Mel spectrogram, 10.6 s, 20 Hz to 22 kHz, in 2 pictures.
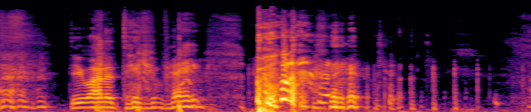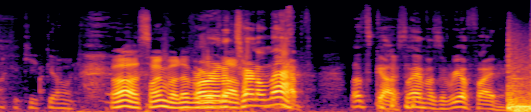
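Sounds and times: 
sharp harsh coughs: 0.0s - 3.7s
speech: 0.2s - 4.4s, 5.4s - 10.6s
laughter: 3.0s - 6.2s.

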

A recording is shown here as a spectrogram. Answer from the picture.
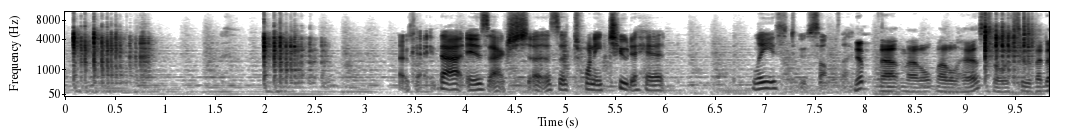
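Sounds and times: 
set of dice rolling across a hard tabletop in a tabletop game: 0.0s - 0.9s, 2.0s - 2.7s, 9.2s - 9.8s
speech: 3.4s - 6.2s, 6.9s - 9.8s.

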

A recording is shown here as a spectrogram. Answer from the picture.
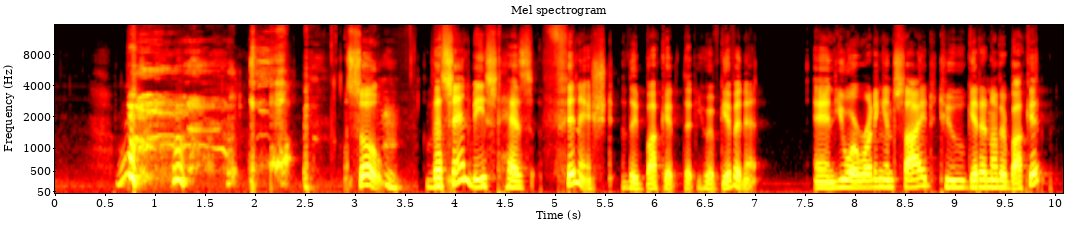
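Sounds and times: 
speech: 0.6s - 1.8s, 3.0s - 10.0s
harsh raspy dry coughing: 0.6s - 3.6s.

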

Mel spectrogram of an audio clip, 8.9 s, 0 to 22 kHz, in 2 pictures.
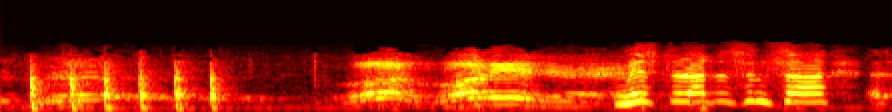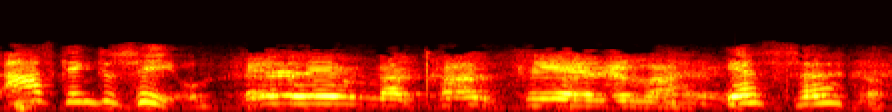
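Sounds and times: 
firm knocks on a laboratory door: 0.1s - 1.2s
speech: 0.2s - 0.6s, 2.4s - 8.9s.

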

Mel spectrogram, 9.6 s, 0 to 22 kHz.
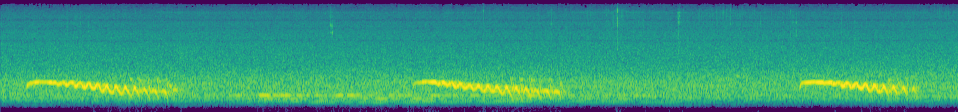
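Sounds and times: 
eastern screech owl descending whinny-like tremolo call: 0.2s - 1.8s, 4.1s - 5.7s, 8.0s - 9.2s.

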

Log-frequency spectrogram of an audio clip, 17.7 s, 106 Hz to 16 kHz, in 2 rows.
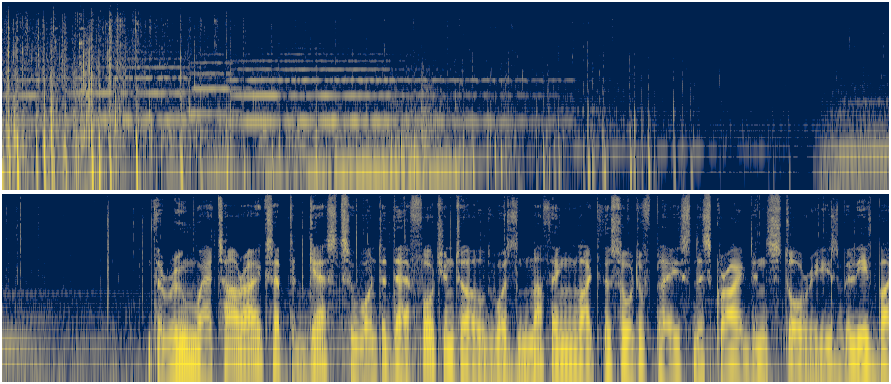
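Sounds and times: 
horse hooves clip-clopping as the horse rides off: 0.0s - 13.7s
speech: 10.4s - 17.7s.

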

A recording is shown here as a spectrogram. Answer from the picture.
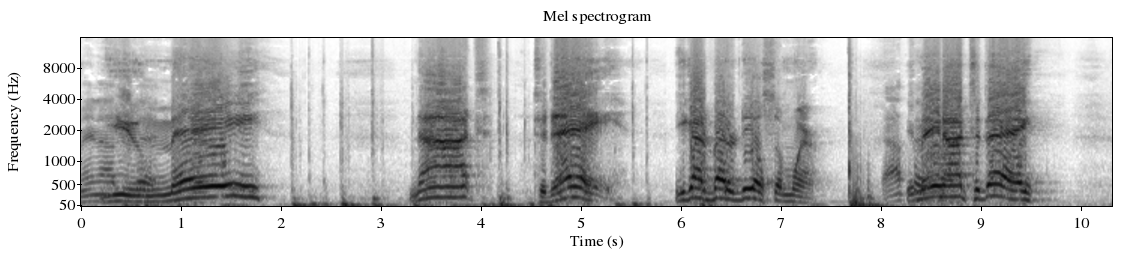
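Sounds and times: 
speech: 0.0s - 1.9s, 3.3s - 7.4s, 8.0s - 9.6s
computer keyboard typing: 1.4s - 4.7s, 5.4s - 5.8s.

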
